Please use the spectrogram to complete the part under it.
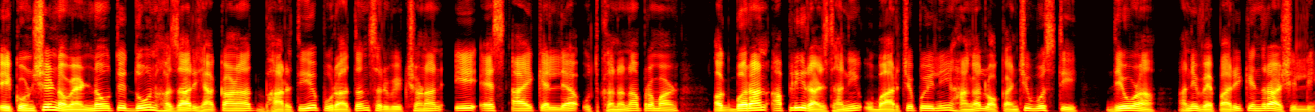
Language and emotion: Goan Konkani, neutral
